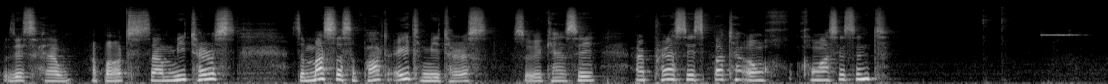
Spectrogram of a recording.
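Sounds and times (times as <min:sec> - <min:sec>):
air conditioner short high beep: 0:10.4 - 0:11.0.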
